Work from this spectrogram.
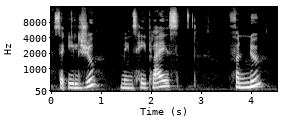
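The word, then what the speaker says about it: jouent: Notice that we don't pronounce the NT, it just sounds like the other top 3 forms, il joue.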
